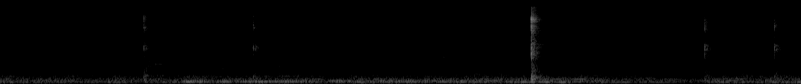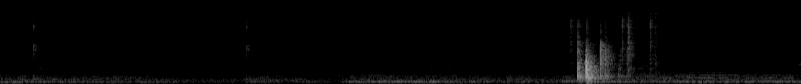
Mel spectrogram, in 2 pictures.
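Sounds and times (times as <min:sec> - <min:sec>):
faint low hum: 0:00.0 - 0:16.0.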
